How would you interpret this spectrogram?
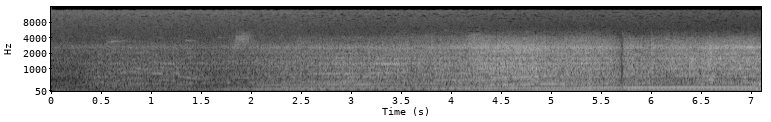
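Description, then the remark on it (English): A truck carrying Lassie and Mr. Miller, its engine droning with a low, steady hum that grows gradually louder as it approaches, its rumbling tones holding through the whole stretch with no one speaking. “It's the truck.”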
